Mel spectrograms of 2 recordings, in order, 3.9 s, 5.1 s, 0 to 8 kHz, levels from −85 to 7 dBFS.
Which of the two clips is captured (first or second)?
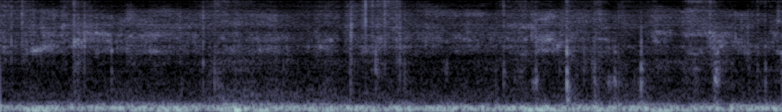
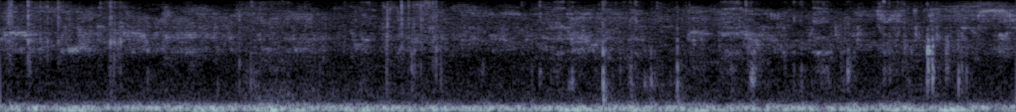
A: second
